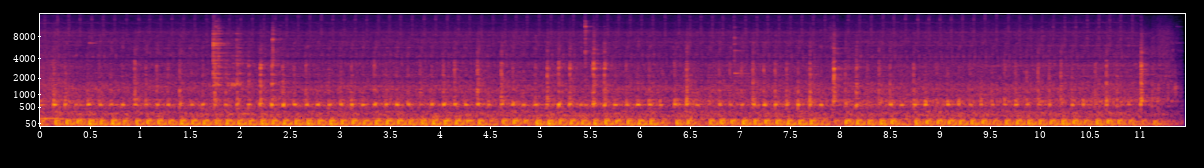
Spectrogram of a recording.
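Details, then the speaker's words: Honda Vario 125 scooter after earlier bad workshop work: steady piercing high squeal over a quick idle clatter. Loudest at first start when the crankshaft turns and again at shutoff. CVT squeal. "nah ketika mati pak ketika mati ini suaranya lebih keras awal pertama kali dinyalakan awal pertama kali muutar poros engkol Suaranya sangat nyaring dan ketika dia mati suaranya nyaring juga Pak"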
